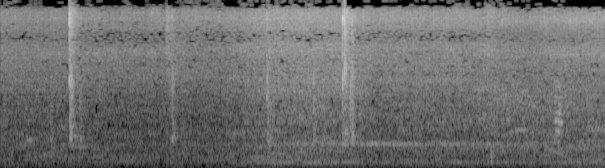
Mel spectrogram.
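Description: A few sharp taps: a parrot's beak striking a plastic toy crane truck, the clearest about a second in and again midway, with fainter taps between.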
